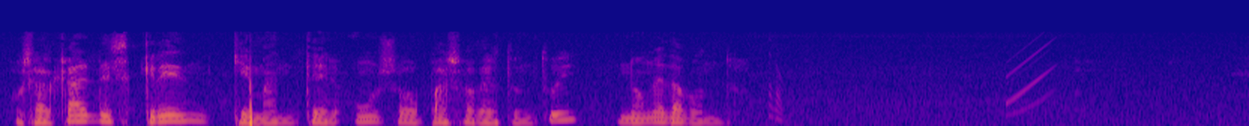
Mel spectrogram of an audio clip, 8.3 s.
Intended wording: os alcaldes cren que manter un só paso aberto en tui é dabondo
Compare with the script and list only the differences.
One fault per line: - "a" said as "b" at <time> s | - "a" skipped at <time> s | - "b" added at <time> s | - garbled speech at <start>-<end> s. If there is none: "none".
- "non" added at 4.2 s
